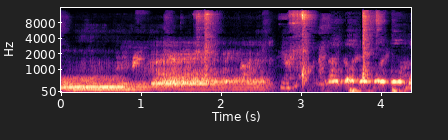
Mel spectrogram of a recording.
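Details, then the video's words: Doodleman pinscher dog growling: a low, steady rumbling growl for about two and a half seconds, followed by short broken growls and snorting bursts. "Doodleman pinscher growling"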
